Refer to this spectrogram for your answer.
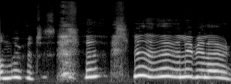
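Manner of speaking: acted sobbing, pleading, very high and very slow. Imagining being surprised by a partner in a balaclava: mock crying. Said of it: "I'd probably just, like, cry and be like".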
